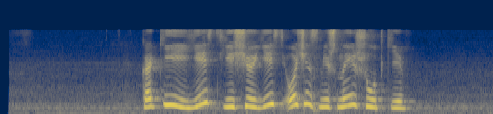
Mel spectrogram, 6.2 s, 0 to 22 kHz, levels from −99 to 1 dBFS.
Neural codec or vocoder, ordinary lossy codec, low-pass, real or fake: none; none; 7.2 kHz; real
